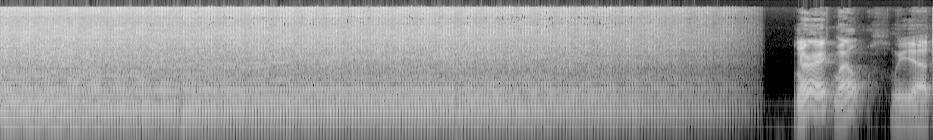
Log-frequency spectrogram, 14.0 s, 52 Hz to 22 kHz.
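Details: Old wood splitter engine, unrun for over 40 years; holds a steady, even chug about eleven seconds, then shuts off cleanly; governs properly; normal running.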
